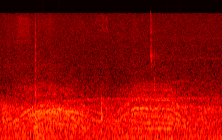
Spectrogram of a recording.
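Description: Tesla Model X falcon-wing rear door powering open: its electric drive whines in two rising-and-falling sweeps, one after the other, with a few light clicks.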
